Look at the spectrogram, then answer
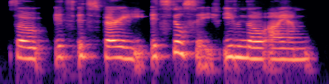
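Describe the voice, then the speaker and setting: A somewhat breathy woman's voice at a medium pitch. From Europe, within driving distance of Denmark. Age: 20s. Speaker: student podcast co-host. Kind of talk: casual chat.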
